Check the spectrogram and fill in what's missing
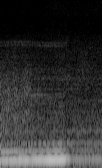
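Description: A car engine in sixth gear in a street racing video game: a steady, muffled low drone that holds its pitch, then eases off slightly near the end, with no talking.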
